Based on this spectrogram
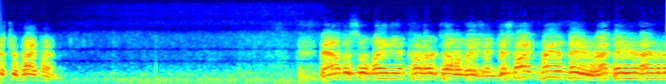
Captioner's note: auctioneering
